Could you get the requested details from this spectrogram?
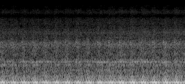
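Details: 2000 Kawasaki Ninja 250 bought cheap as a non-runner, first revival, carburetors not yet rebuilt, Marvel Mystery Oil added: a low, lumpy idle with uneven, wavering beats that never settles. It is running rough, and the owner suspects the carbs need a rebuild kit.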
